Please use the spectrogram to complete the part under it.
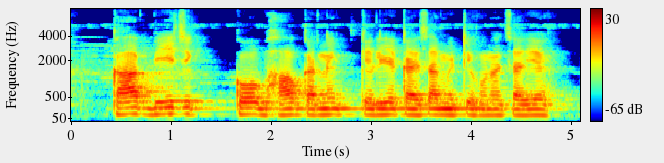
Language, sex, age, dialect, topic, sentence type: Magahi, male, 18-24, Western, agriculture, question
